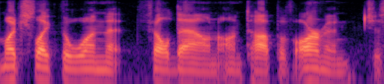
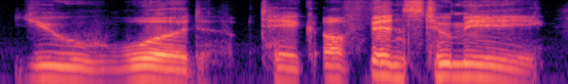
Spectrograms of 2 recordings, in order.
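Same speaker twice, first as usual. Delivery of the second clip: slow, deliberate voice of a speaking stone statue; 2 semitones higher than usual. Voicing a statue that speaks to the players: booming voice. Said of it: "you hear booming in the same voice".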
